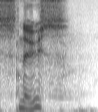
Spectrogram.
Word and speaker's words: snus: Oh, so what is snooze? And why are some Norwegians obsessed with snooze? – That's a very good question, and you said it right. Snooze.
